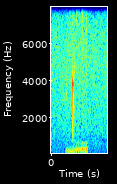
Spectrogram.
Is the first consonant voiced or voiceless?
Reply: voiced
